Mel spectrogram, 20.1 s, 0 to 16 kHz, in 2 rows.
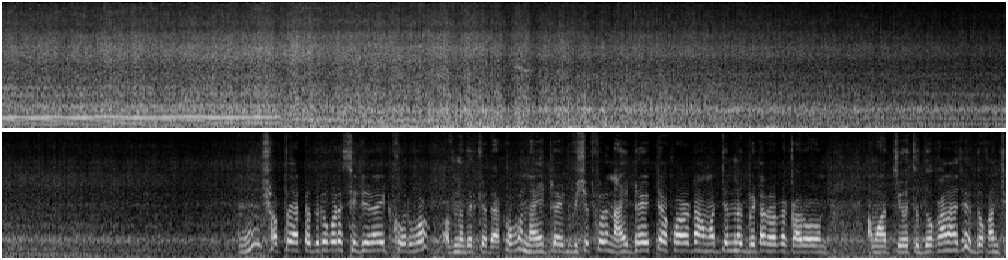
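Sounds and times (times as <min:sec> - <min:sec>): wind rush on microphone: 0:00.0 - 0:12.7
motorcycle engine at high speed: 0:00.0 - 0:20.0.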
